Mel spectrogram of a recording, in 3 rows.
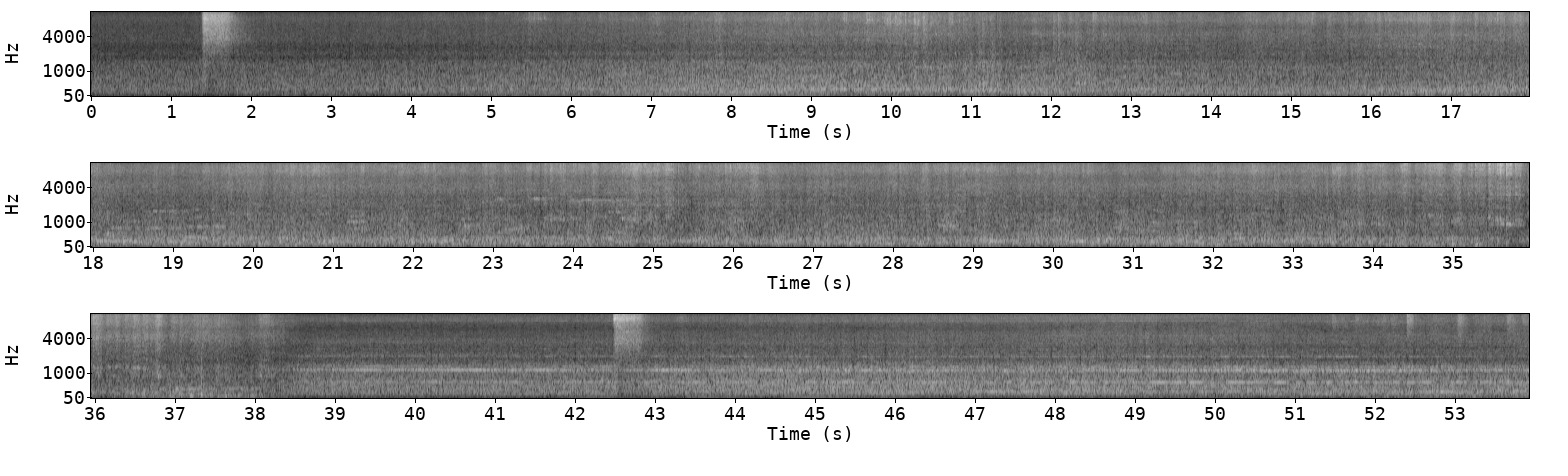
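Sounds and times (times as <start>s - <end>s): electric locomotive humming: 0.0s - 53.9s
train wheels rumbling on rail: 0.0s - 53.9s
brief high hiss: 1.4s - 2.0s, 42.5s - 43.0s.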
